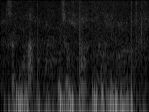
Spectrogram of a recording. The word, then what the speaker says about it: Zikpak: and this is the native way of pronouncing it, Zikpak, and it means that we are pounding Zikpak.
